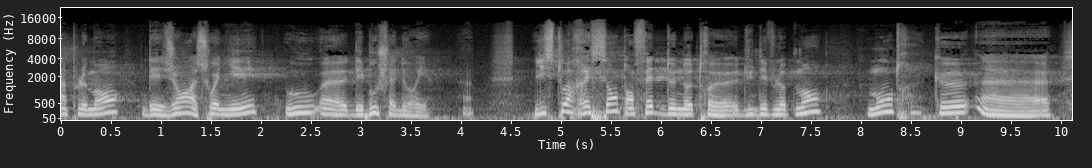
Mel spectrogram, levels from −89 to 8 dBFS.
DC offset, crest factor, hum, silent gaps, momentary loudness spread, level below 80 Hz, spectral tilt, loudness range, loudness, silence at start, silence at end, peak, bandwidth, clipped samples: under 0.1%; 12 dB; none; none; 10 LU; -32 dBFS; -6 dB/octave; 2 LU; -14 LUFS; 0 s; 0 s; -2 dBFS; 15 kHz; under 0.1%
